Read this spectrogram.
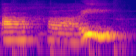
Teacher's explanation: la palabra ajaí lleva su carga de voz en la i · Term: vocal tónica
